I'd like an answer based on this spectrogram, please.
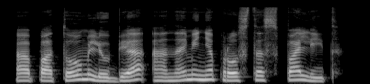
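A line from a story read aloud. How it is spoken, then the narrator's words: Muttered. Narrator (Russian): пробормотал Хелл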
